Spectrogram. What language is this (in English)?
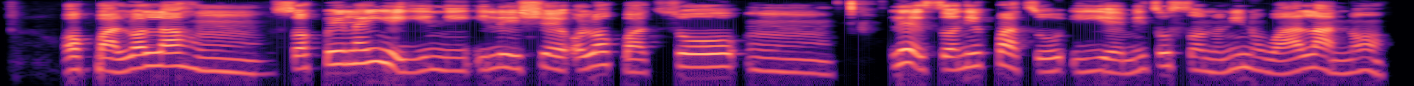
Yoruba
